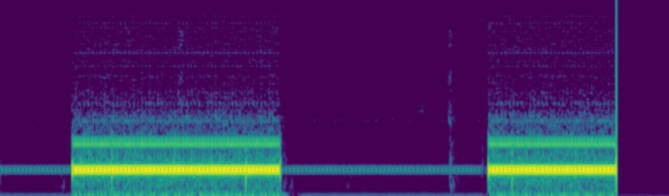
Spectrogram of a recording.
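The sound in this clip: Ringback tone of an outgoing telephone call: two loud, steady electronic tone bursts, the first about one and a half seconds long and the second about a second, separated by a pause filled with a faint low hum.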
